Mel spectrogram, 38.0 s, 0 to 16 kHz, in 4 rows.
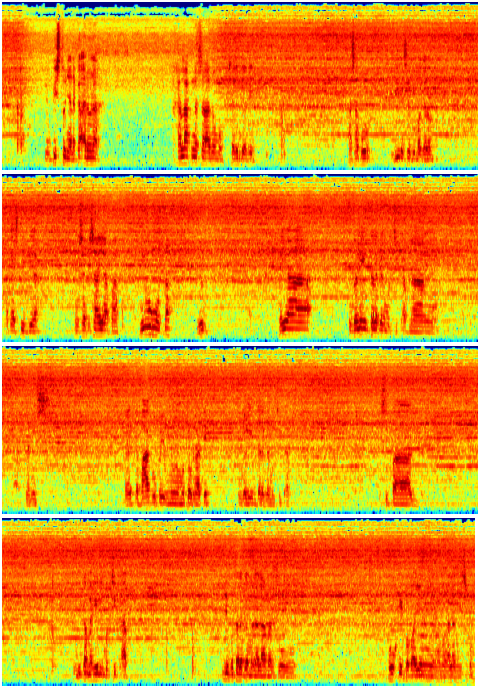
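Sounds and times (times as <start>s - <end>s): steady background hiss: 0.0s - 8.6s.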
